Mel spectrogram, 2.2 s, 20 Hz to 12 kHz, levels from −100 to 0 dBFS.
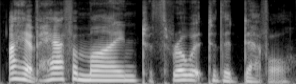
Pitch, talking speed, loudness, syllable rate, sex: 180 Hz, 295 wpm, -20 LUFS, 5.8 syllables/s, female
